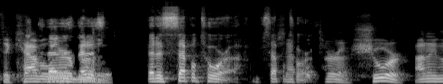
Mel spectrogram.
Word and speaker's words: Sepultura: Did I pronounce that right? Sepultura. Sepultura. With the Cavalier brothers. That is Sepultura.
